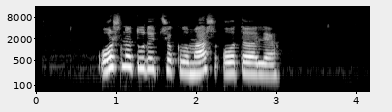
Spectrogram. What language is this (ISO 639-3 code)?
chm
